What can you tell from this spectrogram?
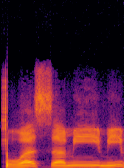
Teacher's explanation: karena ada ya sukun sebelumnya harokat ke kasrah di mi dibaca panjang 2 harokat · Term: matobi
